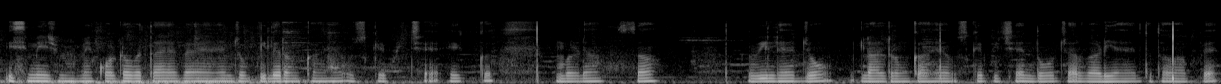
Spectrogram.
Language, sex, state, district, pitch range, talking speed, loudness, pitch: Hindi, male, Rajasthan, Churu, 135-140 Hz, 145 wpm, -28 LUFS, 140 Hz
